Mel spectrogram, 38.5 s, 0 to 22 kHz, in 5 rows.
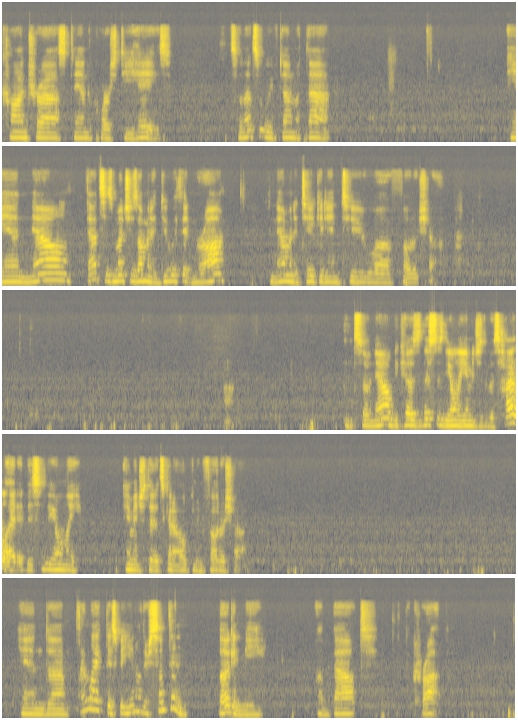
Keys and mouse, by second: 15.7 click, 36.7-38.5 drag.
